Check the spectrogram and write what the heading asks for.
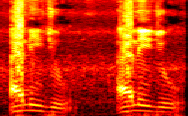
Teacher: এরপর এখানে দেখি হামজার উপরে বা আলিফের উপর ফাতহা লামের নিচে কাসর লি, আলি, জিমের উপর দম্মা জু, আলিজু, আলিজু, কোথাও কোনো টান হবে না।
